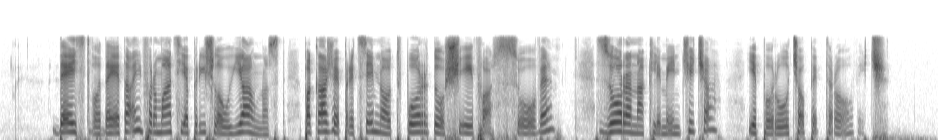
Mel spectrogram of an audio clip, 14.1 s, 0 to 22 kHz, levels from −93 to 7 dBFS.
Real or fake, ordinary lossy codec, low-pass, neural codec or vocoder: real; none; 7.2 kHz; none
